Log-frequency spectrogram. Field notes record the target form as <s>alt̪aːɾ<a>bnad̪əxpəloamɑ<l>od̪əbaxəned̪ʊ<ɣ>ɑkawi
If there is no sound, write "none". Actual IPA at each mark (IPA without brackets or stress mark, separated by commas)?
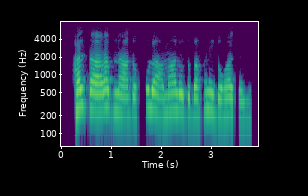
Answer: h, a, l, ɣ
